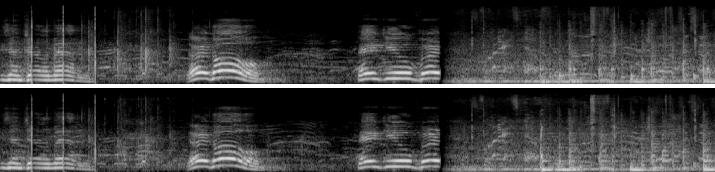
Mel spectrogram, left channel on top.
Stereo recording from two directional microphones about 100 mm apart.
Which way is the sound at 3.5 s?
20° left (ahead or behind).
